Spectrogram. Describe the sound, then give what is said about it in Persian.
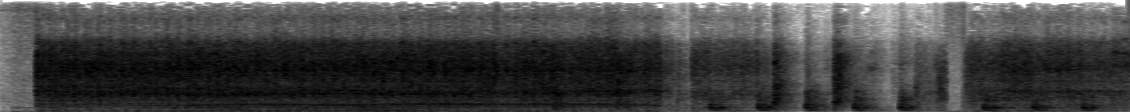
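Loud, steady mechanical whir of sewing machines at a shoe factory in Kabul, Afghanistan, then choppy bursts with rhythmic clattering and sharp hammer knocks as workers hammer and run the sewing machines. “یکی از کارخانه های تولید بود در شهر کابل که کارگران آن با دلسردی تمام و نامید از یک آینده روشن چکش می زنند و چرخ ماشین های بودوزی را به صدا در می آورند.”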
